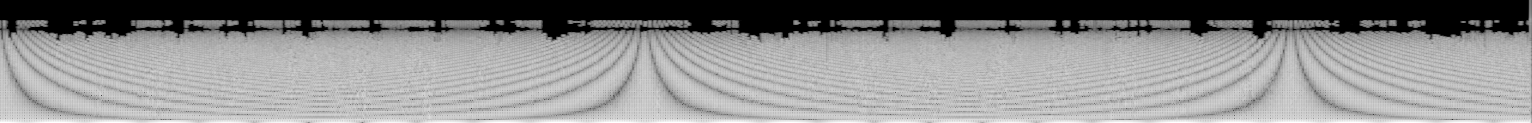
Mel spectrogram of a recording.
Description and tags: A reese made with milkytracker by saw and sine waves
reese, saw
